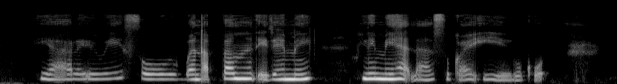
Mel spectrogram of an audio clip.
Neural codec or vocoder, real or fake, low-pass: codec, 24 kHz, 0.9 kbps, WavTokenizer, small release; fake; 10.8 kHz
